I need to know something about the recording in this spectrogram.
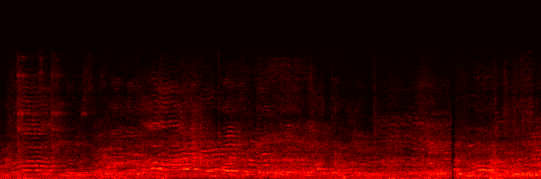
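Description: A toddler babbles and makes small vocal sounds close by.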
